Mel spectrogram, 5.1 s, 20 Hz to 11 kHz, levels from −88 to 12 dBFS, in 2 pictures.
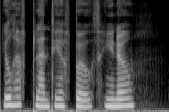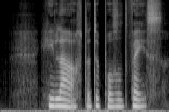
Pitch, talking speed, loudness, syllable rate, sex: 210 Hz, 155 wpm, -16 LUFS, 4.2 syllables/s, female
